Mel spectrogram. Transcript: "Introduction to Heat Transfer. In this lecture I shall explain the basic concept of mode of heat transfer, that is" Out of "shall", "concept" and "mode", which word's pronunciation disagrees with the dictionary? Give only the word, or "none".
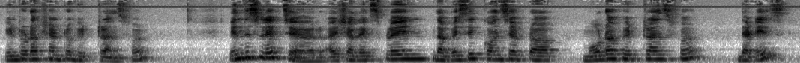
none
